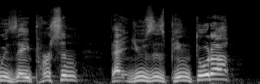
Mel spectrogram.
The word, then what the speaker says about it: pintura: paint well that is remember the burrito rule of pronunciation that I makes the long e sound so it's Pintura now who is a person that uses Pintura right that is a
